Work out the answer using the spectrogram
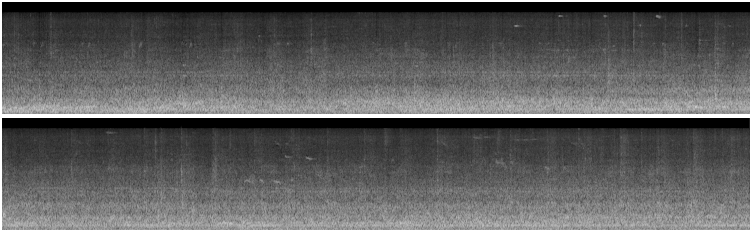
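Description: Diesel-hauled heritage train running at speed, heard from an open carriage window: steady wind rush, wheels clattering over the rails, and a steady engine drone underneath.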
